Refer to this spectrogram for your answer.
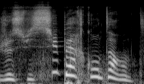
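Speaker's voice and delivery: bright, bouncy, upbeat rhythm with joyful, lively tone. Showing how intonation changes a sentence's meaning, saying it joyful. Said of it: "j'ai mis un rythme qui est beaucoup plus joyeux".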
